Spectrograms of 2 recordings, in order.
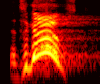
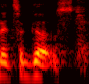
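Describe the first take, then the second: First: High, loud acted shriek; fearful cry. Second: Said in the usual way. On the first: Disciples in the boat see a figure on the water, fearful cry. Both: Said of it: "in the fear, they cried out".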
